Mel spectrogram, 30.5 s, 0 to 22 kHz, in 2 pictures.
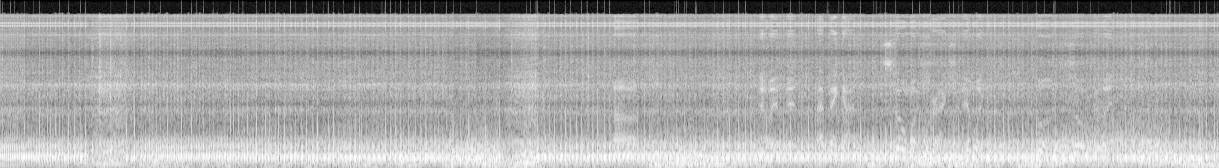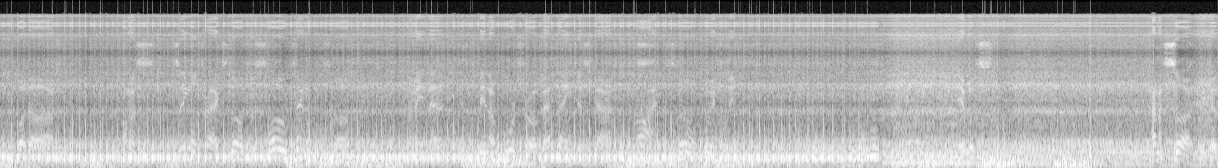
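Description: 2012 KTM 250 XCW two-stroke enduro bike's engine running under way at a steady pace. Its pitch changes about six seconds in and drops near the end as it eases off.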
